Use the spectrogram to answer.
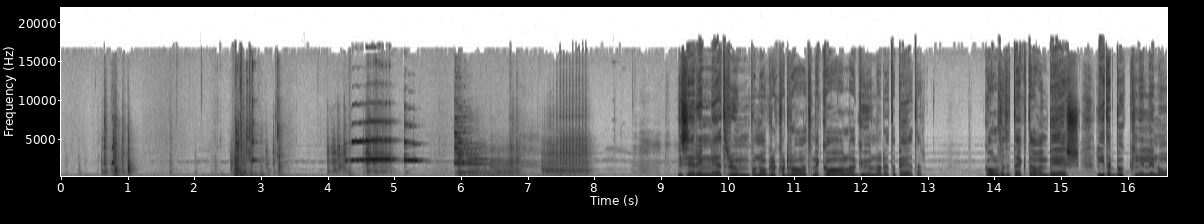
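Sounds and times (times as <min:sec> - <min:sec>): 
creaking, squealing hinges of a narrow door: 0:00.1 - 0:09.2
narrow door rattling and scraping as it swings open: 0:00.6 - 0:08.1
speech: 0:09.2 - 0:13.0, 0:13.9 - 0:16.6.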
